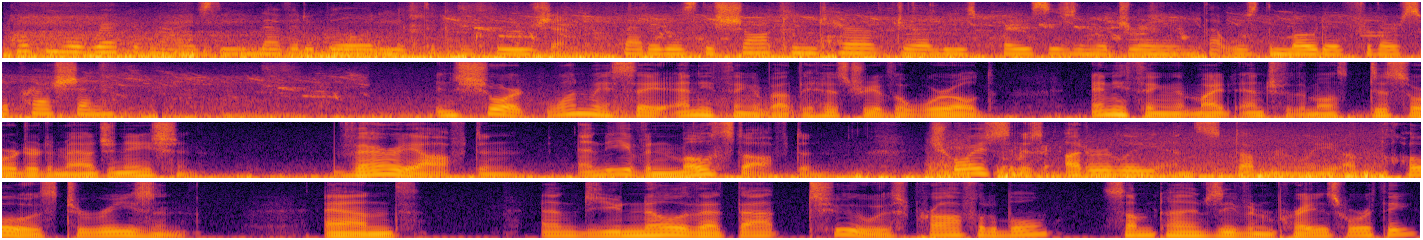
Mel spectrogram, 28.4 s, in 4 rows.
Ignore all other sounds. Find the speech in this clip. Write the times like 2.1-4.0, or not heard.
0.0-7.7, 9.2-15.2, 15.8-28.3.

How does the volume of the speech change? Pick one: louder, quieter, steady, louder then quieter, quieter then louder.
steady.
